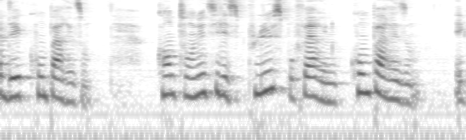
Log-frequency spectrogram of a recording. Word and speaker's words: plus: Dans une phrase affirmative, on prononce le S comme plus, sauf si c'est une comparaison portée sur un adjectif ou un adverbe.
